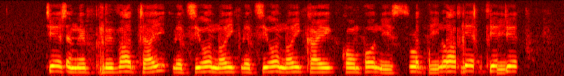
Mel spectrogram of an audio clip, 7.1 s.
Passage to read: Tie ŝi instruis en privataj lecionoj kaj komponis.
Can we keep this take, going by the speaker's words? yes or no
no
